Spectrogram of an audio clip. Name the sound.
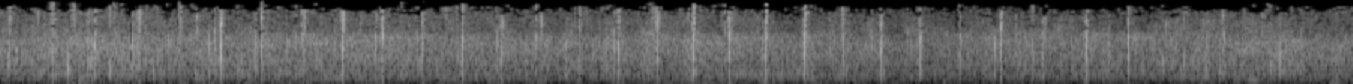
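applause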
